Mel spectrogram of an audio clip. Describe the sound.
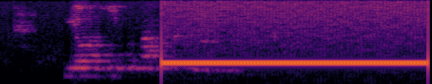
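A steady telephone dial tone sounds while calling. A voice speaks briefly first, then the loud, unbroken single-pitch tone holds for about two seconds and cuts off abruptly.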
